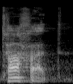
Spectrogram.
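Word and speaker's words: תחת: The word in Hebrew is the word tachat, and tachat is spelled in English T-A-C-H-A-T, and the word means under, beneath, below, instead of, at the feet of, down, in place of.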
